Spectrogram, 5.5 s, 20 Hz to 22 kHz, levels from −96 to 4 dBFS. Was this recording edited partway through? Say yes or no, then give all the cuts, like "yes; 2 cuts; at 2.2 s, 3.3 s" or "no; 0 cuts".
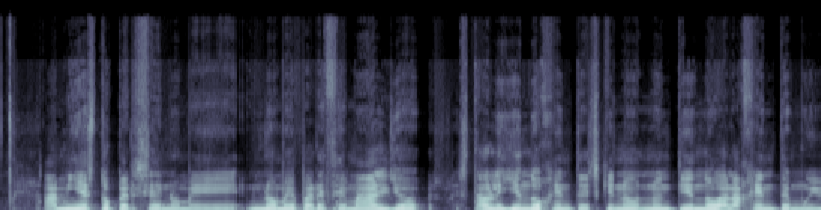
no; 0 cuts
